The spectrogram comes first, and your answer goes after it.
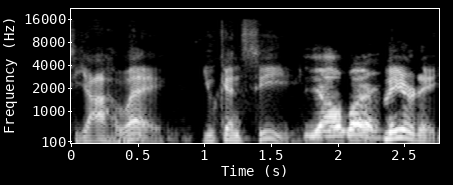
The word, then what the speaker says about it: Yahweh: It's not Yahweh Shai, it's Yahweh.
